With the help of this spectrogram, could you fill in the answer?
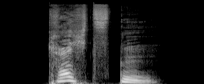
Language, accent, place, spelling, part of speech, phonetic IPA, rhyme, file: German, Germany, Berlin, krächzten, verb, [ˈkʁɛçt͡stn̩], -ɛçt͡stn̩, De-krächzten.ogg
- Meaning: inflection of krächzen: 1. first/third-person plural preterite 2. first/third-person plural subjunctive II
